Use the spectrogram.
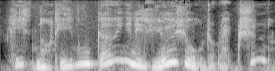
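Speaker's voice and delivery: a lightly voiced worried mother; worried Mrs Brown. A narrator's reading. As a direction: fret that he's up to something.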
